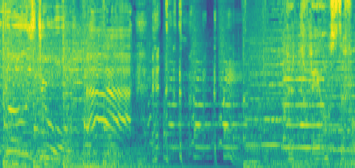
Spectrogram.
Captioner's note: cough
